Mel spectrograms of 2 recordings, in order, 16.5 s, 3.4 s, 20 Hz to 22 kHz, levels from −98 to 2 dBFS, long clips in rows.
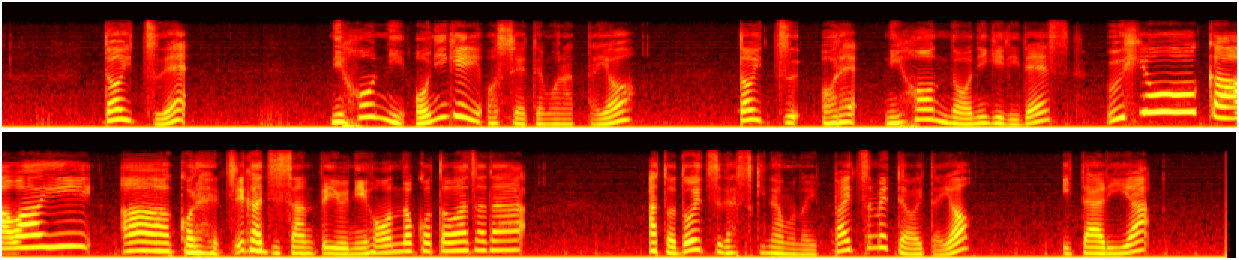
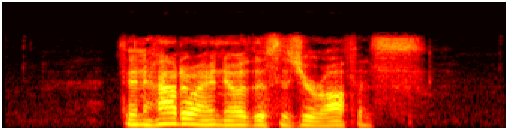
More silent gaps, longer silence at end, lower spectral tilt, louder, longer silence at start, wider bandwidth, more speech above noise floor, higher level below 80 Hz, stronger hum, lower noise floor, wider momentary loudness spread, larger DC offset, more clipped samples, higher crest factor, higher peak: neither; second, 0.05 s vs 0.55 s; about the same, -4.5 dB/octave vs -4.5 dB/octave; about the same, -23 LUFS vs -22 LUFS; about the same, 0.7 s vs 0.8 s; first, 12 kHz vs 8 kHz; second, 30 dB vs 49 dB; first, -42 dBFS vs -64 dBFS; neither; second, -53 dBFS vs -72 dBFS; about the same, 11 LU vs 12 LU; first, 10% vs under 0.1%; neither; about the same, 22 dB vs 22 dB; about the same, -2 dBFS vs -2 dBFS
